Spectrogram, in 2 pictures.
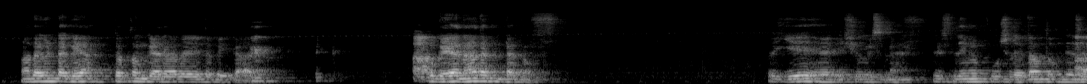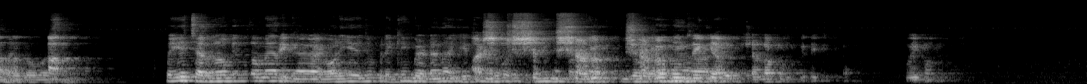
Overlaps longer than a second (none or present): present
